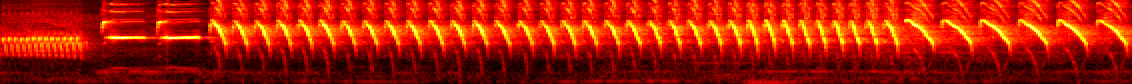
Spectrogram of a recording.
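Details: Domestic canary (kenari) song meant as a master recording for training young birds; a short buzzy note, then a long fast run of high rising-falling trills that shifts to slower descending whistled sweeps.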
